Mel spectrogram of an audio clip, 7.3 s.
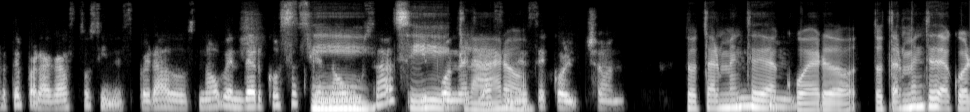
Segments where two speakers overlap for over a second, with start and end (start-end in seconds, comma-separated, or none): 2.1-4.0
